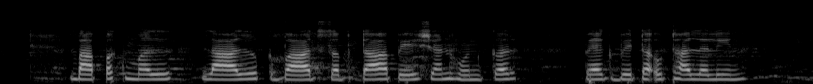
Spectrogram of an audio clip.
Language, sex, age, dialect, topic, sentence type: Maithili, female, 36-40, Bajjika, banking, statement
